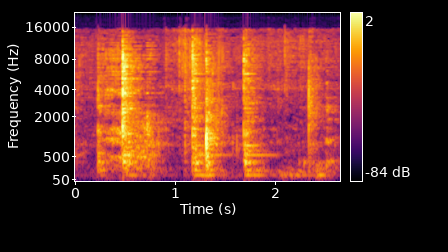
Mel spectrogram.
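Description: Onion paste frying in a pan for a Bengali bottle gourd kofta curry, with a utensil scraping and clanking against the pan in four distinct stirring strokes over a faint sizzle, close up.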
